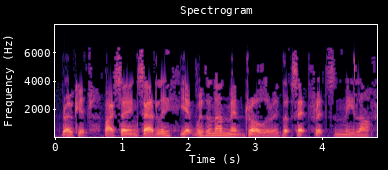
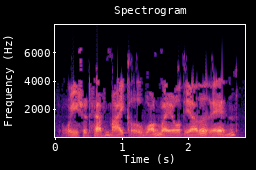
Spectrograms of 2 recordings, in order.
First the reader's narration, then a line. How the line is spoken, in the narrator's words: he chuckled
